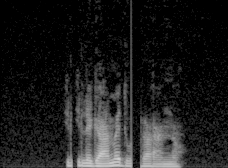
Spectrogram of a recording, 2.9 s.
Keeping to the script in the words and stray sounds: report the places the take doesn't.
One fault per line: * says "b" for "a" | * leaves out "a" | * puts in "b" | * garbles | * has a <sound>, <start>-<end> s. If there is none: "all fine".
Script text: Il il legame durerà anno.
* has a dropout, 1.6-1.8 s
